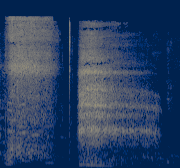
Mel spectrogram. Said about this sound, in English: Just keep breathing, church. Breathe in, breathe out. Breathe in, breathe. Just practice that for a moment.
